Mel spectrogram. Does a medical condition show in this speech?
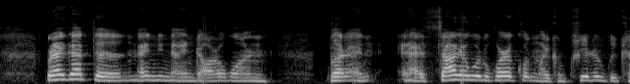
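Yes: mobius syndrome.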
